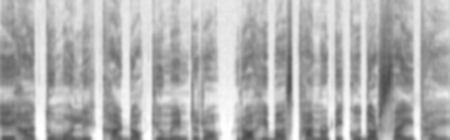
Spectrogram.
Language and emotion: Odia, neutral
